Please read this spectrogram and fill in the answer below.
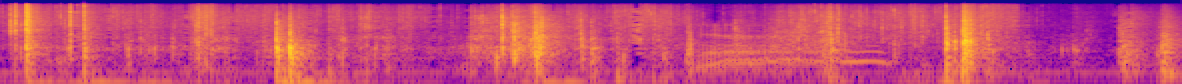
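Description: Cardboard trading-card box being handled and opened by hand: a handful of sharp crackles and taps, spread about a second apart, as the box and its flaps are pulled open.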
